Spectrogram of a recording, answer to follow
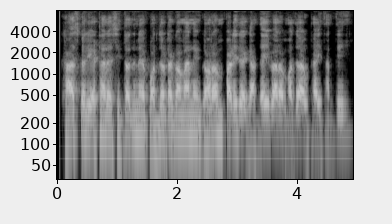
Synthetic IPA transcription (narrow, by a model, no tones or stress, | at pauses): kʰasɔ̥kɔɾieʈʰaɾesit̪ɔd̪inɔɔpɔɾd͡ʒɔʈɔkɔmaneɡɔɾɔmɔpaɽ̃iɾeɡad̪ʱejbaɾɔmɔd͡ʒauʈʰajt̪ʰɔnt̪i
